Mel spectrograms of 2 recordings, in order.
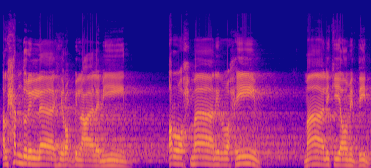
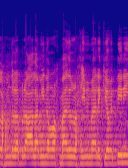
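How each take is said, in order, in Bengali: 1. এটি ধীরে ধীরে পড়া হয়, প্রতিটি আয়াতের পরে থামা হয়। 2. এটি এক নিঃশ্বাসে তাড়াতাড়ি শেষ করা হয়, কোনো থামা ছাড়াই। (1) "সূরা ফাতিহার প্রত্যেকটা আয়াতের পরে থামাটা সুন্নাত।" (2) "এক নিঃশ্বাসে পড়বেন"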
